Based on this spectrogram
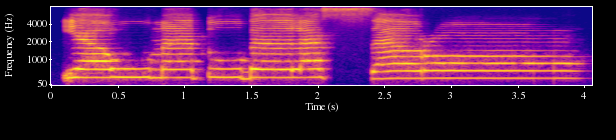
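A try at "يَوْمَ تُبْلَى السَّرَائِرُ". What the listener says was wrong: Yau langsung, jangan yauma, yauma, yauma, yauma, langsung linnya langsung. Ih, kenapa hamzahnya dipanjangkan kasrahnya? Sin, sinnya nih double nih, sin tasydid kan, double sinnya ada dua. Sukunkan dulu sin yang pertama, kasih sifatul huruf. Tu belasta, tu belasta. Ir, ir, langsung ya, ir.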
